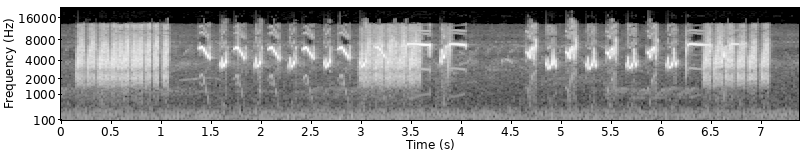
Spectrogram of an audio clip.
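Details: Cinereous tit (gelatik batu), a vigorous lure recording for attracting other birds: loud harsh buzzy bursts alternate with rapid series of high, sharply descending whistled notes, about eight per run, fairly quiet low background.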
